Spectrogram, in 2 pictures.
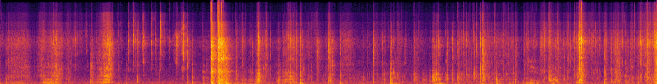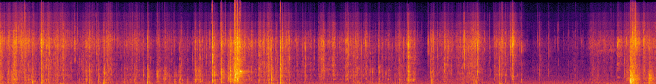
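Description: Plastic wrapping crinkled and torn off a cardboard trading-card box, and the box opened by hand, in irregular crackles and clicks, with the loudest rips about four seconds in and again near eighteen seconds.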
